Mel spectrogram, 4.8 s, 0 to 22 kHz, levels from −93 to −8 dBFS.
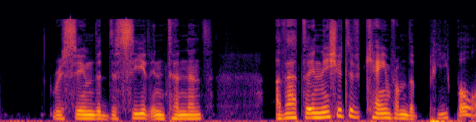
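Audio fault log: Nothing stood out on listening to this speech recording.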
